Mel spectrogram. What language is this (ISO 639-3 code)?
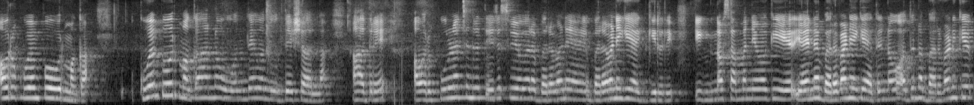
kan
